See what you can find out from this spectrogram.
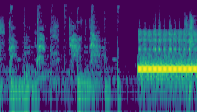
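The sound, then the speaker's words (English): A fax machine transmitting over a phone line: a loud, steady electronic tone with a hissing wash cuts in abruptly and holds unbroken to the end, following a stretch of quieter, broken sounds. “Because that's how fax machines work. They just dissolve and digitally over the phone line, and they head on over.”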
